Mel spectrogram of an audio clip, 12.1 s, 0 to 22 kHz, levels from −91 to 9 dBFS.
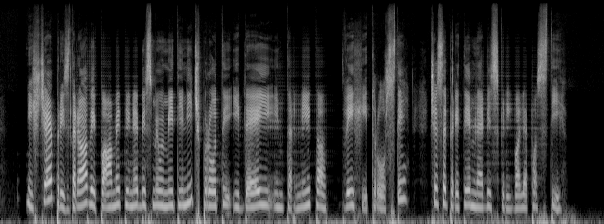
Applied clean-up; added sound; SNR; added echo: neural mask model DeepFilterNet 3.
